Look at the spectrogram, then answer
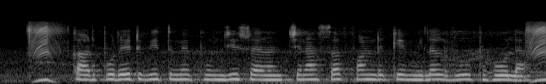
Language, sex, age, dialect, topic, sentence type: Bhojpuri, female, 18-24, Northern, banking, statement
